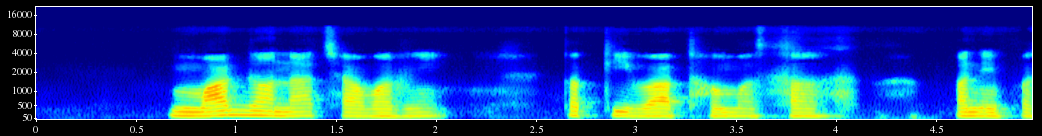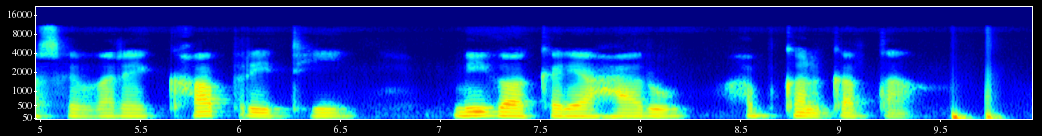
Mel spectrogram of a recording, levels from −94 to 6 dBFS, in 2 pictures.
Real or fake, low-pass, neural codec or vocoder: fake; 10.8 kHz; codec, 24 kHz, 0.9 kbps, WavTokenizer, large speech release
